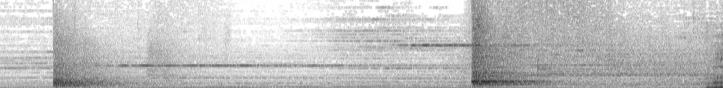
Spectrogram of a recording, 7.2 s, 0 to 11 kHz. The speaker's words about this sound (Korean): 하지만 밤에는 그런 소리가 전혀 없으니 나는 별 생각 없이 지내고 있었는데 일주일 전부터 새벽 2시가 넘으면 항상 같은 패턴으로 쿵, 쿵, 쿵 하며 망치로 벽에 대못을 박는 소리가 들리기 시작했다.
